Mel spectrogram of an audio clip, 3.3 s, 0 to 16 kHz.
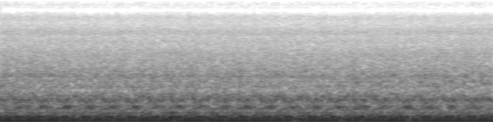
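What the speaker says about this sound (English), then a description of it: "Lovely exhaust rumble." A 1990 Corvette convertible engine idles with a loud, steady low exhaust rumble close by, continuous with no talking.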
